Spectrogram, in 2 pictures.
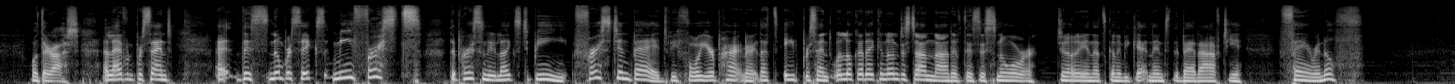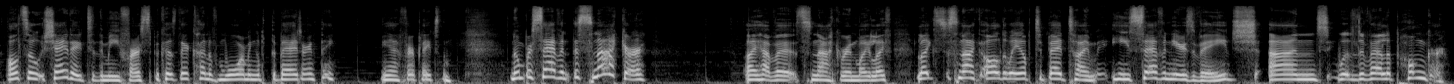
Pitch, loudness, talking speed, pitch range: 220 Hz, -18 LUFS, 210 wpm, 175-250 Hz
